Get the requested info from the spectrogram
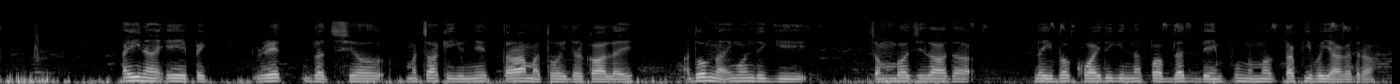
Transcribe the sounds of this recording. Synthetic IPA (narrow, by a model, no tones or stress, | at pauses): ɐjnɐʔepek̚ɾet̚blɐt̚selmɐt͡ʃakijunitːɐɾamɐtʰojdɐɾkalɐjɐ̰domnɐɐjŋondɐɡi | t͡ʃɐmbɐd͡ʒiladɐ | lɐjbɐkʰwajdɐɡinɐk̚pɐblɐt̚beŋk̚pʰuŋnɐmɐk̚tak̚pibɐjaɡɐd̪ɾa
